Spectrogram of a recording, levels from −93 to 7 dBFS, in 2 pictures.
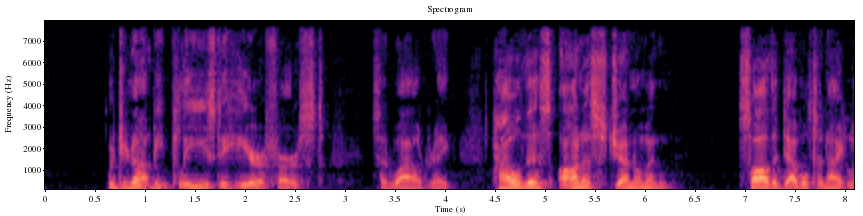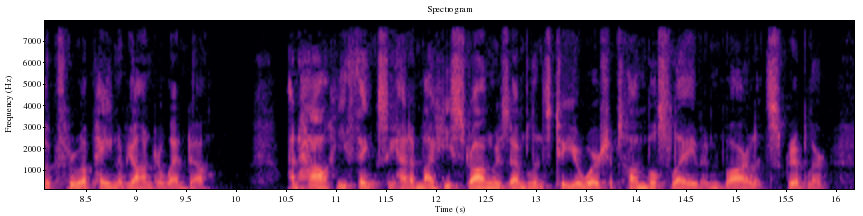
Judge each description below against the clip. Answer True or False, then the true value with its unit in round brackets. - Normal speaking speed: True (165 wpm)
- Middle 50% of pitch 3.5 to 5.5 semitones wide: True (4.3 semitones)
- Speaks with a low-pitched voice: True (100 Hz)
